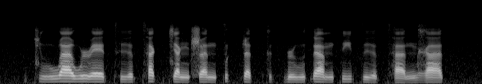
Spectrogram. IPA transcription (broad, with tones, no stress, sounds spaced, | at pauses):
c u˨˩˨ w a˧ w ɹ ɛ˨˩ t̪ʰ ɨ˨˩˨ ə̯ t̪ʰ a˦˥ k̚ c a˨˩ ŋ ʂ a˨˩ n t̪ ə˦˥ k̚ ʈ a˨˩ t̚ k ə˨˩ k̚ ɹ u˨˩˦ ɗ a˧ m t̪ i˧ t̪ ɨ˨˩˨ ə̯ t̪ʰ a˨˩˦ n ɣ a˦˥ t̚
